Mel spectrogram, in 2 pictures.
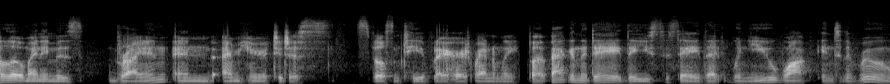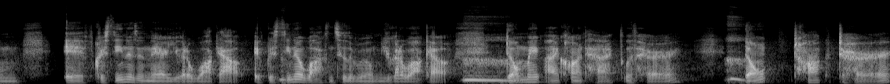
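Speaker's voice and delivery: altered, masked voice. Posing as an anonymous caller calling in with a rumor, disguised voice. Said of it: "we're going to change my voice".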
